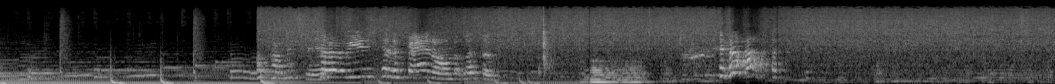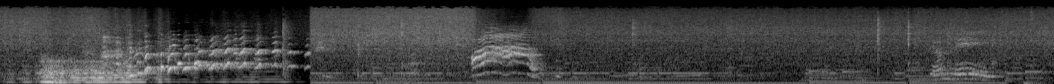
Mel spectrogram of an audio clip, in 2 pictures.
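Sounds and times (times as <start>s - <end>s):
meat sizzling in oil: 2.6s - 21.0s
people laughing: 6.8s - 8.2s, 11.0s - 13.8s.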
